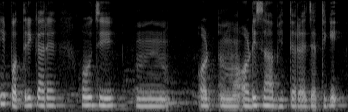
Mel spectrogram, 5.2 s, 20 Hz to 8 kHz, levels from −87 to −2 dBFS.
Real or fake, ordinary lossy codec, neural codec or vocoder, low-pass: real; none; none; none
